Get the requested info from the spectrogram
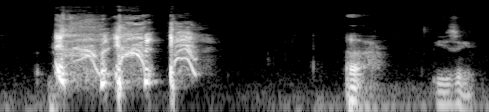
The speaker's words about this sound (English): I'm still coughing from COVID.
